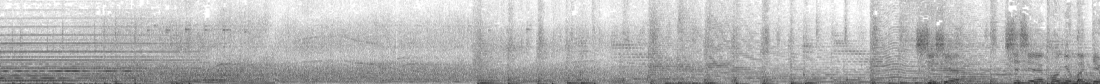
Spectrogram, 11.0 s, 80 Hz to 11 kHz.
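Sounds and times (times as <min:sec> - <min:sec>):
rushing wash of noise: 0:00.0 - 0:10.2
pop music drums and bass: 0:04.8 - 0:11.0.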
